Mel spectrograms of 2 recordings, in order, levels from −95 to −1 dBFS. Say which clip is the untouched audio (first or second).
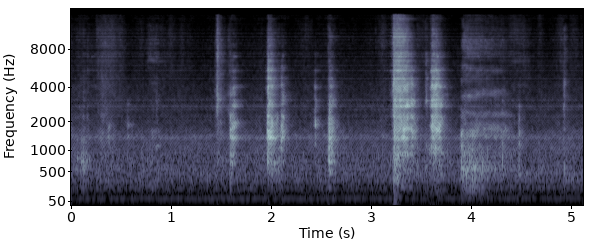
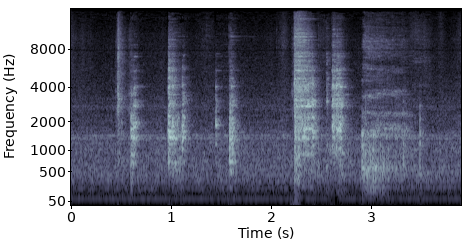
second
